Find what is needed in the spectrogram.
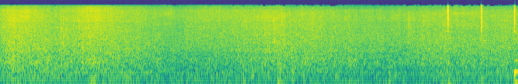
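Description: A steady rushing noise, surf-like, fading in at the start, with a couple of faint clicks near the end.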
